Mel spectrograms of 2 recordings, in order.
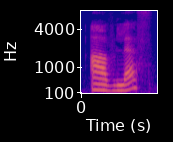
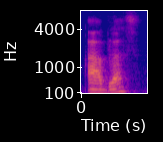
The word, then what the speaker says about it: hablas: So in yo and tú, the accent is actually on the first syllable.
